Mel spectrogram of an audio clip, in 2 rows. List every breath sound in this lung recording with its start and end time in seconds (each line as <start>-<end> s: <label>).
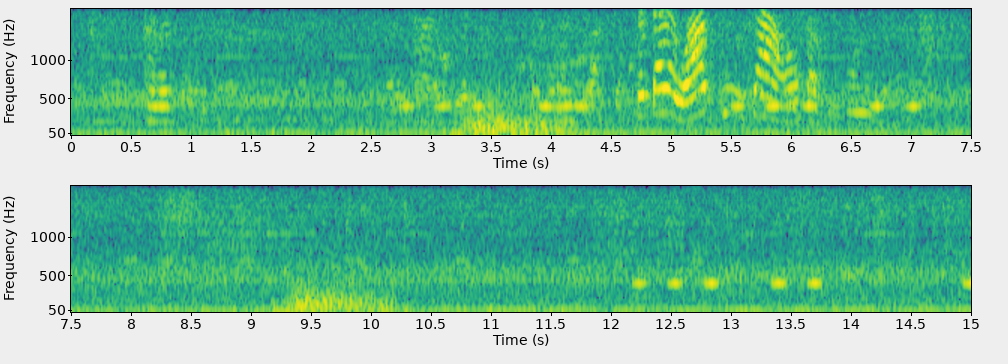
3.07-4.29 s: inhalation
9.15-10.31 s: inhalation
